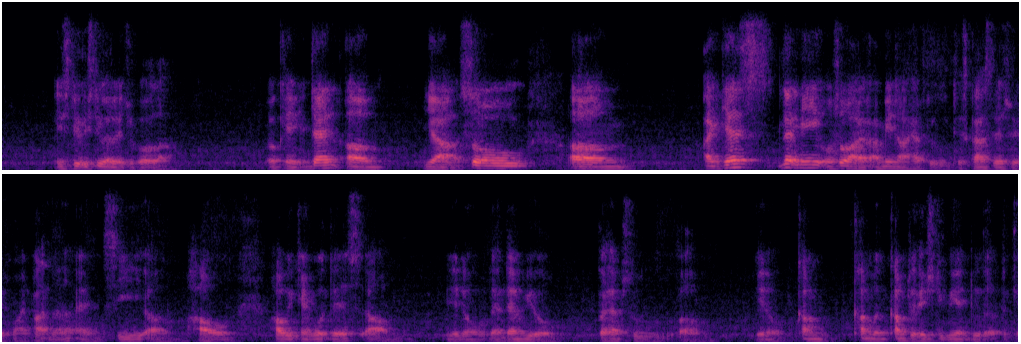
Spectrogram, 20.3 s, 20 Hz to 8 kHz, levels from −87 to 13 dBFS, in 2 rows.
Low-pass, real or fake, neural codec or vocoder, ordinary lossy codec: 7.2 kHz; fake; codec, 16 kHz, 8 kbps, FreqCodec, smaller model; Opus, 32 kbps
